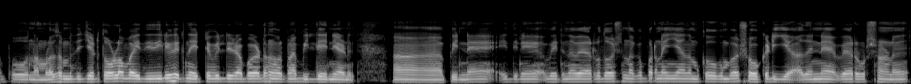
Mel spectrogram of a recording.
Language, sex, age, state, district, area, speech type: Malayalam, male, 30-45, Kerala, Kozhikode, urban, spontaneous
